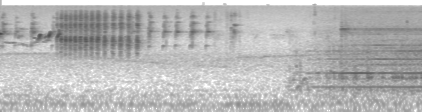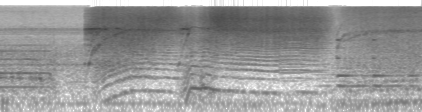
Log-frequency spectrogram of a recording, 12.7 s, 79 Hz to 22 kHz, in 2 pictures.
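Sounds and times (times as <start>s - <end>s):
bird chirps: 0.0s - 3.7s, 11.4s - 12.6s
high-powered commercial drone hovering among trees in Massachusetts: 4.3s - 12.6s.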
